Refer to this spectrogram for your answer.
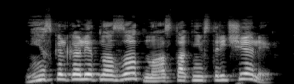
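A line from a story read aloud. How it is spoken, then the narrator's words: Snorted. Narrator (Russian): хмыкнул Рейнар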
